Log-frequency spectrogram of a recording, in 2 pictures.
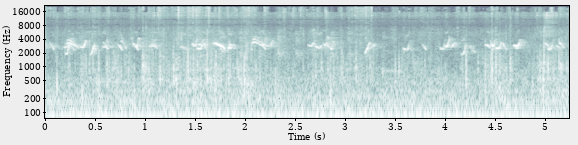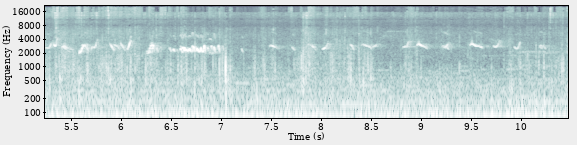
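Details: Colored chickens (murgi) chirping: a steady stream of short, high, quick chirps and peeps, often several in rapid bursts, continuing throughout over a constant low hum.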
